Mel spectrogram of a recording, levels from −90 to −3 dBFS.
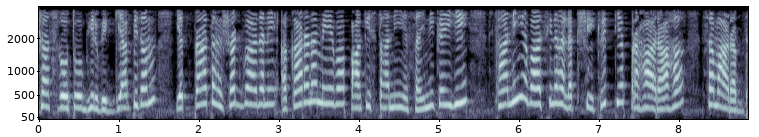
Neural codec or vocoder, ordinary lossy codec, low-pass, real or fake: codec, 16 kHz, 16 kbps, FreqCodec, larger model; none; 3.6 kHz; fake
